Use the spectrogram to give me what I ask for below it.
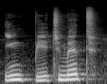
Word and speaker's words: impeachment: fosse um t enfim a pronúncia mais adequada é impeachment com o tpii anunciado que é como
